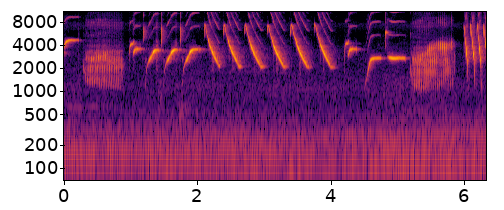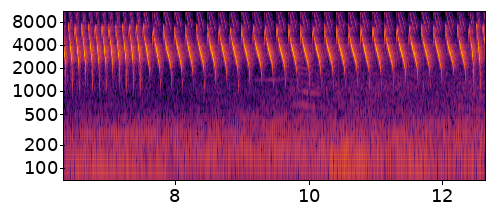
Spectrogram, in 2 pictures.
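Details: Long, vigorous canary song used as a lure for learning canaries: nasal buzzy notes and short slurred phrases, then a sustained very rapid trill of sharp downward notes lasting several seconds.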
